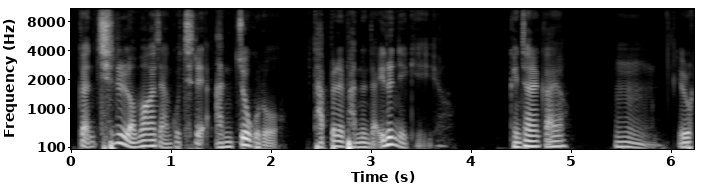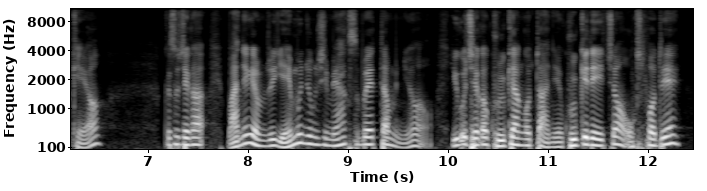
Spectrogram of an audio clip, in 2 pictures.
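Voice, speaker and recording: A man delivers a recorded test-prep lecture in a mellow, darker voice at a mid pitch. He keeps checking in with his listeners through short tag questions and calls them his students. The sound is dry and close, with no room around it. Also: lively intonation, fast, no room sound. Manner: addresses listeners as "our students". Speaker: English test prep instructor.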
